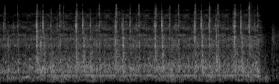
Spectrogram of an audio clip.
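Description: A domestic sewing machine makes a few back stitches in garment fabric, a close, rapid rhythmic chatter that runs without pause for most of the moment and then stops.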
